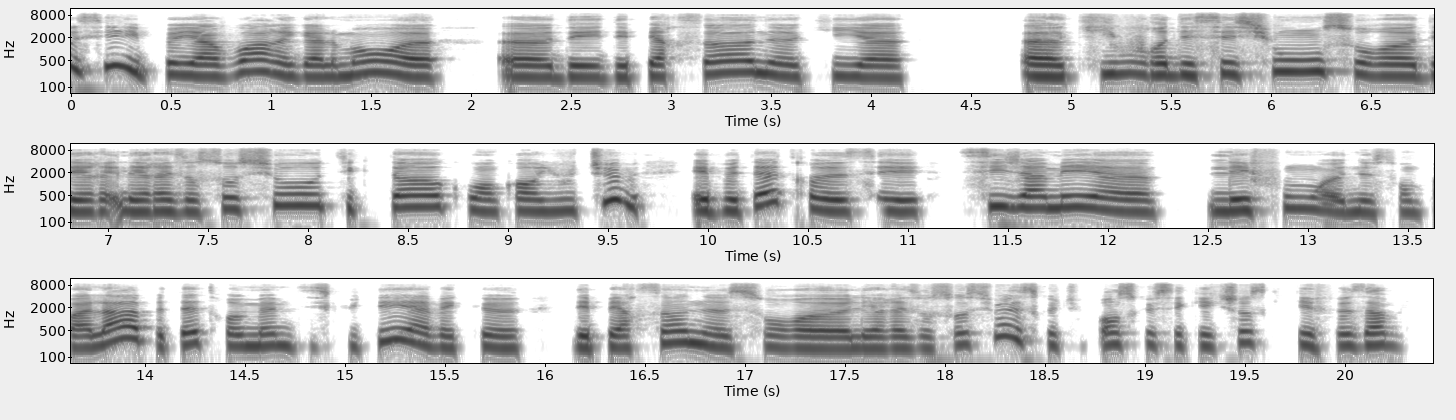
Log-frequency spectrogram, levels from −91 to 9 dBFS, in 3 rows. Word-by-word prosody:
aussi 325 Hz, +4 st, 0 dB
il 270 Hz, -8 st, +2 dB
peut 220 Hz, -4 st, 0 dB
y 210 Hz, -, +3 dB
avoir 225 Hz, +6 st, +2 dB
également, 200 Hz, +4 st, +1 dB
heu, 185 Hz, -1 st, +6 dB, 0.4 s
heu, 185 Hz, -1 st, +3 dB
des 185 Hz, 0 st, +1 dB
des 185 Hz, +1 st, -2 dB
personnes 225 Hz, +2 st, +1 dB
qui, 195 Hz, 0 st, -3 dB
heu, 180 Hz, -1 st, +2 dB, 0.6 s
heu, 190 Hz, -1 st, +7 dB
qui 195 Hz, +4 st, -4 dB
ouvrent 220 Hz, -2 st, +1 dB
des 210 Hz, 0 st, +1 dB
sessions 230 Hz, +5 st, 0 dB
sur, 230 Hz, -6 st, -1 dB
heu, 195 Hz, -1 st, +3 dB
des 190 Hz, 0 st, +2 dB
ré 190 Hz, 0 st, -3 dB
les 190 Hz, -1 st, +2 dB
réseaux 190 Hz, 0 st, 0 dB
sociaux 270 Hz, +8 st, -1 dB
TikTok 250 Hz, +1 st, 0 dB
ou 215 Hz, -, 0 dB
encore 195 Hz, +1 st, -1 dB
YouTube 205 Hz, -, +1 dB, 0.3 s
et 200 Hz, -, +6 dB
peut-être, 225 Hz, -, +1 dB
heu, 195 Hz, -2 st, +5 dB, 0.2 s
c'est, 190 Hz, -1 st, 0 dB, 0.2 s
si 265 Hz, -1 st, 0 dB
jamais, 245 Hz, 0 st, +3 dB
heu, 195 Hz, -3 st, +1 dB, 0.3 s
les 200 Hz, +1 st, +4 dB
fonds, 225 Hz, +2 st, -4 dB
heu, -, -, 0 dB
ne 185 Hz, 0 st, -2 dB
sont 185 Hz, 0 st, -10 dB
pas 180 Hz, 0 st, 0 dB
là 295 Hz, +9 st, +4 dB
peut-être 225 Hz, -7 st, -2 dB
même 200 Hz, +1 st, -1 dB
discuter 190 Hz, -, -4 dB
avec, 185 Hz, -4 st, -2 dB
heu, 175 Hz, -2 st, 0 dB, 0.3 s
des 180 Hz, -, +4 dB
personnes, 215 Hz, +6 st, 0 dB
heu, 185 Hz, -2 st, -1 dB
sur, 180 Hz, 0 st, -6 dB
heu, 170 Hz, -1 st, +3 dB
les 175 Hz, +1 st, -1 dB
réseaux 170 Hz, 0 st, -4 dB
sociaux. 220 Hz, -, -6 dB
Est-ce 295 Hz, -6 st, -2 dB
que 210 Hz, -, -6 dB
tu 195 Hz, -, -16 dB
penses 215 Hz, +1 st, -4 dB
que 215 Hz, -, -7 dB
c'est 205 Hz, -1 st, -8 dB
quelque 195 Hz, -2 st, -6 dB
chose 240 Hz, 0 st, -5 dB
qui -, -, -46 dB
est -, -, -2 dB
faisable? 205 Hz, +2 st, -2 dB
200 Hz, 195 wpm, -24 LUFS, 190-235 Hz, 0.6 s, heu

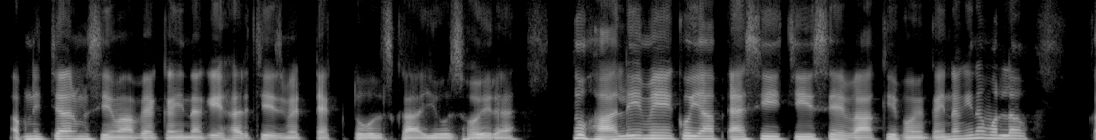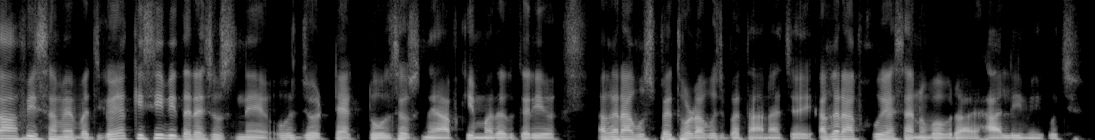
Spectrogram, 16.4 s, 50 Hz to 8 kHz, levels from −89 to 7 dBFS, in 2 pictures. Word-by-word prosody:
अपनी 135 Hz, 0 st, +1 dB
चरम 140 Hz, +1 st, +1 dB
सीमा 110 Hz, -2 st, +2 dB
पे 110 Hz, +1 st, -1 dB
है, 110 Hz, -, 0 dB
कहीं 110 Hz, +1 st, -1 dB
न 110 Hz, 0 st, 0 dB
कहीं 110 Hz, 0 st, 0 dB
हर 110 Hz, 0 st, 0 dB
चीज़ 110 Hz, -2 st, 0 dB
में 105 Hz, 0 st, 0 dB
टेक 100 Hz, 0 st, -1 dB, 0.2 s
टूल्स 105 Hz, -1 st, 0 dB
का 100 Hz, -, +3 dB
यूज़ 100 Hz, -1 st, 0 dB
हो 95 Hz, -, +2 dB
ही 105 Hz, -, +3 dB
रहा 100 Hz, -, -1 dB
है। 105 Hz, -, -10 dB, 0.4 s
तो 185 Hz, -, +4 dB
हाल 125 Hz, +5 st, +4 dB
ही 170 Hz, +1 st, +2 dB
में 165 Hz, -1 st, +3 dB
कोई 155 Hz, -1 st, +4 dB
आप 130 Hz, -, -7 dB
ऐसी 135 Hz, +2 st, +1 dB
चीज़ 125 Hz, -1 st, +2 dB
से 130 Hz, -1 st, +1 dB
वाक़िफ़ 110 Hz, +3 st, +1 dB
हो 110 Hz, -1 st, +2 dB
कहीं 110 Hz, +3 st, -1 dB
न 140 Hz, -, 0 dB
कहीं 165 Hz, +4 st, -2 dB
न 195 Hz, -, -1 dB
मतलब 165 Hz, -3 st, 0 dB, 0.5 s
काफ़ी 150 Hz, -1 st, +3 dB
समय 120 Hz, -2 st, +1 dB
बच 110 Hz, -, -2 dB
गया 130 Hz, +2 st, +2 dB
हो, 160 Hz, -, 0 dB
किसी 175 Hz, +2 st, +2 dB
भी 165 Hz, -, +3 dB
तरह 125 Hz, -3 st, +1 dB
से 120 Hz, -, -3 dB
उसने 115 Hz, -1 st, -2 dB
वो 110 Hz, -, -1 dB
जो 115 Hz, -, +3 dB, 0.2 s
टेक 105 Hz, 0 st, 0 dB
टूल्स 110 Hz, -1 st, +1 dB
है -, -, +5 dB
उसने 105 Hz, 0 st, -2 dB
आपकी 110 Hz, -, -3 dB
मदद 105 Hz, 0 st, +1 dB
करी 105 Hz, -1 st, +1 dB
हो? 105 Hz, 0 st, -1 dB, 0.4 s
अगर 125 Hz, +2 st, +3 dB
आप 125 Hz, -1 st, +3 dB
उसपे 130 Hz, +1 st, 0 dB
थोड़ा 110 Hz, -2 st, +3 dB
कुछ 105 Hz, -, -6 dB
बताना 95 Hz, -1 st, -1 dB
चाहें 95 Hz, -1 st, -2 dB
अगर 135 Hz, +4 st, +3 dB
आपको 130 Hz, +1 st, -5 dB
कोई 125 Hz, -, +3 dB
ऐसा 120 Hz, 0 st, -1 dB
अनुभव 105 Hz, -2 st, 0 dB
रहा 95 Hz, -, +1 dB
है 95 Hz, -, -3 dB
हाल 100 Hz, +1 st, +2 dB
ही 105 Hz, -, +1 dB
में 95 Hz, -, -4 dB
कुछ? 110 Hz, +9 st, -9 dB
115 Hz, 265 wpm, -22 LUFS, 105-130 Hz, 0.5 s, है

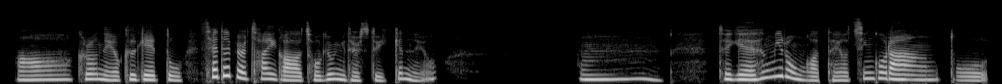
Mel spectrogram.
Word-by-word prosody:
아 215 Hz, +1 st, 0 dB
그러네요. 235 Hz, -5 st, +1 dB
그게 220 Hz, 0 st, +2 dB
또 195 Hz, -4 st, -2 dB, 0.2 s
세대별 345 Hz, -4 st, +3 dB
차이가 220 Hz, -8 st, +1 dB
적용이 225 Hz, +6 st, 0 dB
될 190 Hz, -3 st, -3 dB
수도 185 Hz, -, -6 dB
있겠네요. 230 Hz, +5 st, -4 dB, 1.4 s
음. 230 Hz, 0 st, -1 dB, 0.6 s
되게 225 Hz, -3 st, +4 dB
흥미로운 310 Hz, -, +1 dB
것 190 Hz, -, -4 dB
같아요. 190 Hz, +1 st, -3 dB
친구랑 230 Hz, -5 st, +1 dB
또 180 Hz, -1 st, -5 dB
225 Hz, 235 characters per minute, -21 LUFS, 200-245 Hz, 1.4 s, 되게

